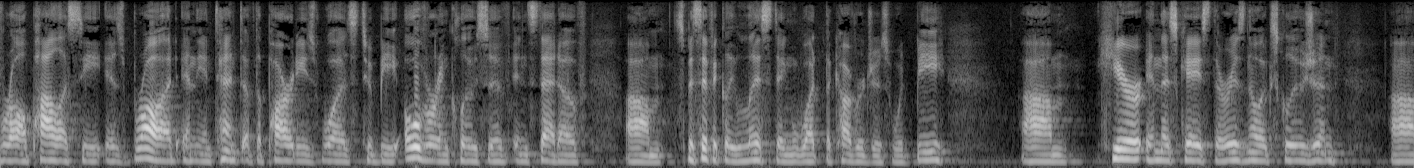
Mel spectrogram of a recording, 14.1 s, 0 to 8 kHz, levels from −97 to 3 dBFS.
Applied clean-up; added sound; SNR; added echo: none; none; none; none.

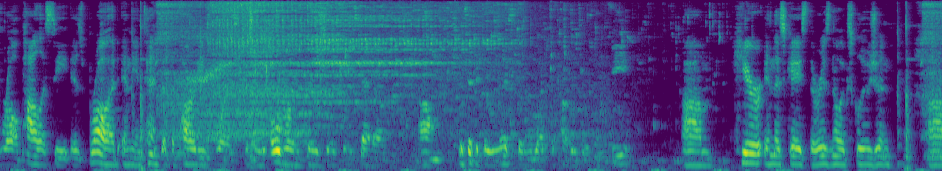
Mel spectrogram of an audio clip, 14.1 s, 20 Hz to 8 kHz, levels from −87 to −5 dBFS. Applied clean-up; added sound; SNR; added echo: classical method WPE with log-MMSE.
